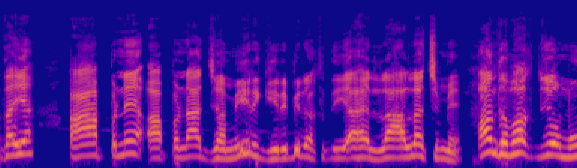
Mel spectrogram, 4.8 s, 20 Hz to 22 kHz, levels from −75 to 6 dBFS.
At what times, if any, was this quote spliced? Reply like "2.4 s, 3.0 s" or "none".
3.9 s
